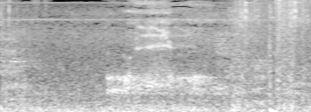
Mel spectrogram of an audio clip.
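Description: A man screams in pain.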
